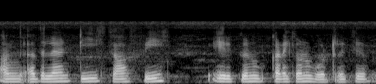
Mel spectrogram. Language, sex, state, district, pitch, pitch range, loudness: Tamil, male, Tamil Nadu, Kanyakumari, 130 Hz, 125-140 Hz, -17 LUFS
